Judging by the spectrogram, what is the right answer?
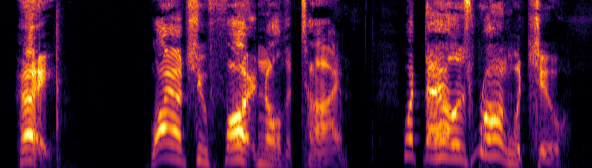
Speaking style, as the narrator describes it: He shouts

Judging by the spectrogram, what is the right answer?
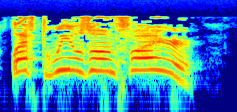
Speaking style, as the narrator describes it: Jason yelled

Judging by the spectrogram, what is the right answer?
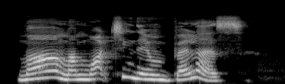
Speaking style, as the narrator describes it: Isla answers, shouting to reach the other room

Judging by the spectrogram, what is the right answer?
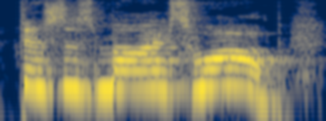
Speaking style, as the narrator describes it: He screamed

